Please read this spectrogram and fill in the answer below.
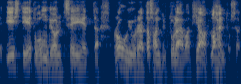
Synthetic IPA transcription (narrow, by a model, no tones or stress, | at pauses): e̞ːst̪ie̞d̪uoŋɡ̥io̞ld̪̥se̞ːet̪ːˑrohujuːɾet̪ɑsɑnd̪it̪ːulevɑd̪̥he̞ɑd̪lɑɦe̞nd̪̥use̥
